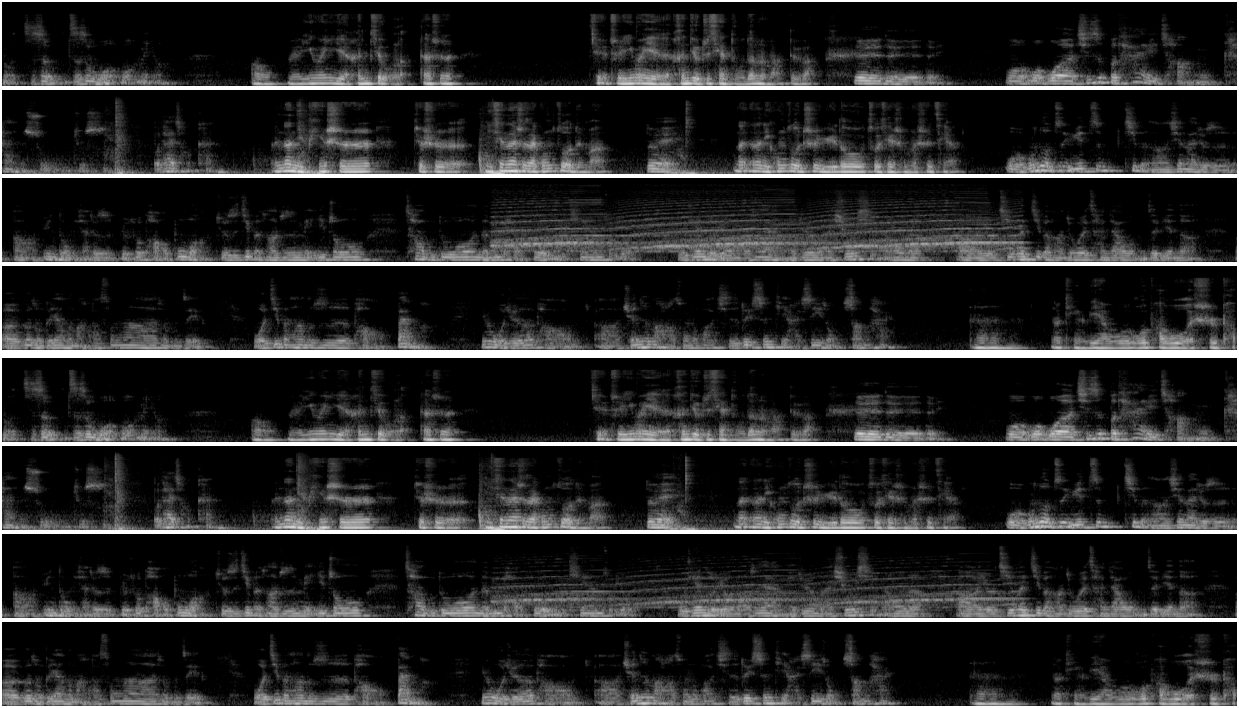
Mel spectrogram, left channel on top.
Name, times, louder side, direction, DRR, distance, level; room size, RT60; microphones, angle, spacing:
voice 1, 0.0-1.7 8.5-9.4 10.0-13.4 13.9-14.5 18.8-19.2 22.4-31.0 31.5-36.7 37.0-39.1 39.6-41.3 41.8-45.9, right 2 dB, 30° right, 1.2 m, -29 dB
voice 2, 2.5-4.5 5.9-8.5 15.0-18.4 19.7-21.9 46.7-47.2 47.5-49.4, left 1 dB, 25° left, 0.4 m, -22 dB
sound 1, 12.5-14.0 14.4-19.7, equal, 60° right, 1.1 m, -32 dB
sound 2, 29.6-34.9, left 6 dB, 85° left, 0.6 m, -34 dB
5.6 x 2.7 x 3.2 m
head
